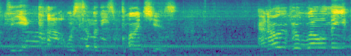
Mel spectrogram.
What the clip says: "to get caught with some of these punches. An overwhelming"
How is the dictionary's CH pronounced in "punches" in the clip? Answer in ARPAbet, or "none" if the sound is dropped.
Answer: CH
